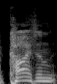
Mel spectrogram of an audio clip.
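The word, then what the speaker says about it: Chiton: So kiten is c h i t o n.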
